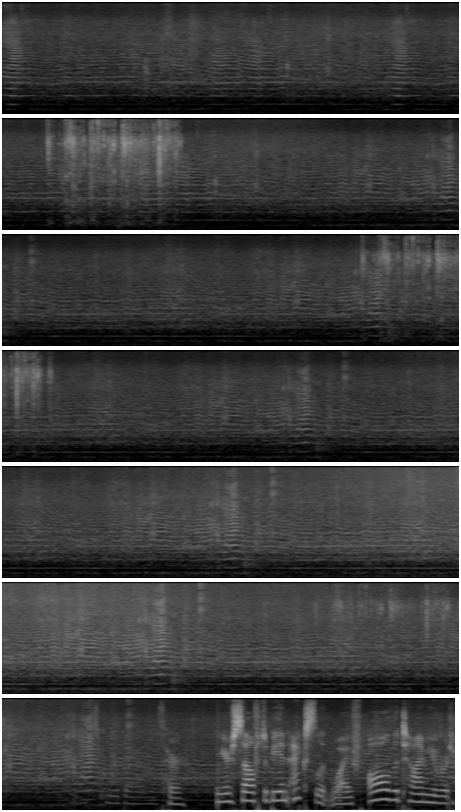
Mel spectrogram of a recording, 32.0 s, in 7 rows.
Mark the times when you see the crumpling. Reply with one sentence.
The crumpling can be heard from 5.0 to 6.4 s, from 12.7 to 14.2 s and from 26.0 to 27.5 s.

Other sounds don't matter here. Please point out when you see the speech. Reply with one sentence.
The speech can be heard from 27.9 to 31.9 s.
